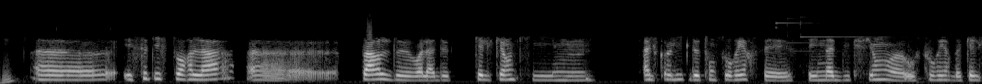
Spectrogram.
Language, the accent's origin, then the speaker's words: French; Belgium; now in France; moi, je suis belge, en fait, à la base. Maintenant, j'habite en France. Mais donc, j'ai un nom belge du côté flamand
